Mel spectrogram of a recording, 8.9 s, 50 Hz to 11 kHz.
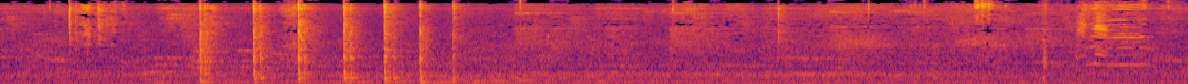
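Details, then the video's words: Hungry small black kitten with a cat, calling in a quick run of about seven short, sharp meows between 1.5 and 3.5 seconds, then a few fainter scattered calls over steady background noise. "small black cute kitten and cat so hungry"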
